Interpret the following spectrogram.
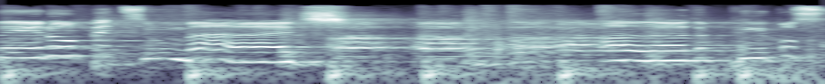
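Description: A female soloist singing through a microphone over live band accompaniment with a steady drum beat; her held notes carry a wide vibrato.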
